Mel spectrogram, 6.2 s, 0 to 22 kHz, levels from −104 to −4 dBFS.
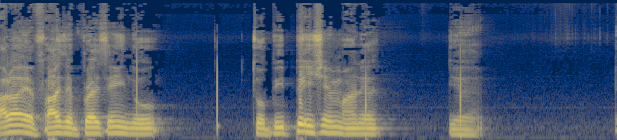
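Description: Loud pops strike at 1.37–1.39 s, 2.17–2.19 s just before "to be patient", 3.66–3.68 s right after it, and 4.61–4.63 s. Each is a single sharp click about 15 dB above the speech, likely a voltage transient. They appear as tall, narrow waveform spikes and thin, full-band spectrogram lines.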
